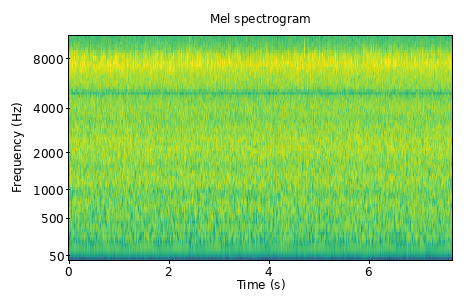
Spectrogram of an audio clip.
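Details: Haier ESA410J-RGB 10,000 BTU window AC (missing data plate, first taken for 14,000 BTU), condenser-side airflow test: strong steady rush of air with a constant low fan hum at about 1450 RPM at the back; condenser fan running normally.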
